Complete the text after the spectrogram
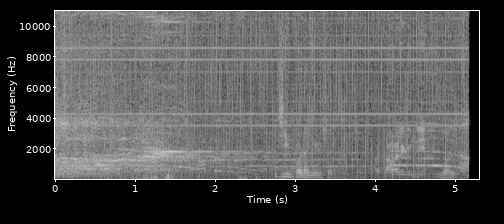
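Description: A crowd of men chants loudly together in a large echoing hall.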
